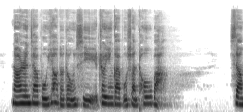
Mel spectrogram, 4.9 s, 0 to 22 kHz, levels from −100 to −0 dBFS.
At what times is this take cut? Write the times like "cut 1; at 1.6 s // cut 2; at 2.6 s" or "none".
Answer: none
